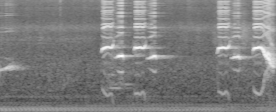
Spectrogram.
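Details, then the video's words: Nias hill myna in breeding condition, head-nodding as it sings: a soft opening whistle, then paired loud clear whistled notes with short hooked slurs, ending in a sharp rising-falling squeal over a steady low hum. "Suara burung Jalak Nias Gacor Mangut manggut Isian Istimewa Teplekan"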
